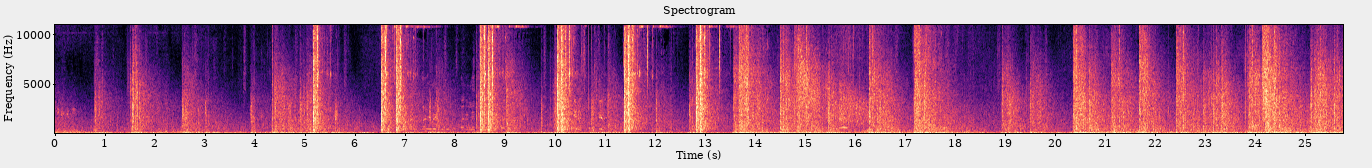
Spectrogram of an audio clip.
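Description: Dense gunfire in Arma 3 during a Battle of Kosare scenario, rapid sharp cracks and bursts of automatic fire layered over a rumbling backdrop, continuous and loud throughout.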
